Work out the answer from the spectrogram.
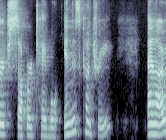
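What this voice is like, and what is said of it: Usual voice. Nothing is said of it.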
